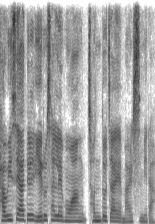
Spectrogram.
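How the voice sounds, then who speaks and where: A woman speaks at a very slow pace. The sound is dry and close with no echo, on a very clean recording with a silent background. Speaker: announcer. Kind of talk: Bible reading. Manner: slow, measured.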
